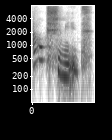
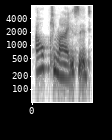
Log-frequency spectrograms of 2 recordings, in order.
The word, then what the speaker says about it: Alchemised: Bem, essa é a história principal de Alchemid, ou melhor, Alchemized, que é o nome que se fala, é assim que se pronuncia o nome deste livro.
